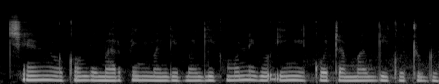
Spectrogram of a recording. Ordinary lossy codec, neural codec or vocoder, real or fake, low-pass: none; none; real; 10.8 kHz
